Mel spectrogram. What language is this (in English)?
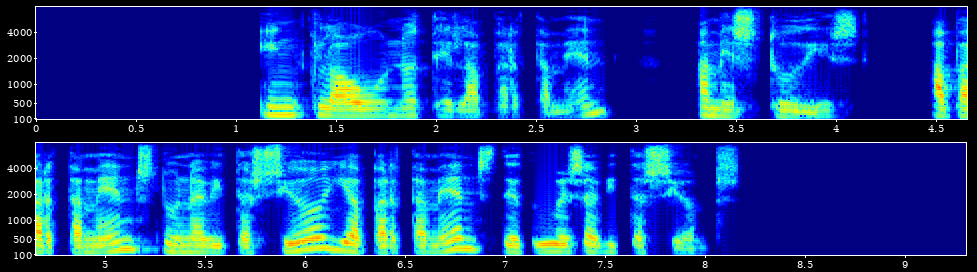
Catalan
